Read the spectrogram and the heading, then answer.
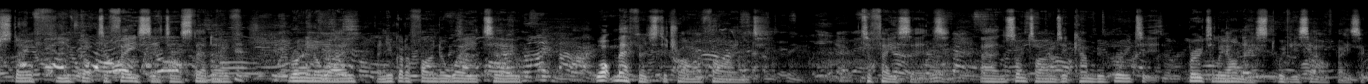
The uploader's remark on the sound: This is my first ever field recording of a podcast. I travelled to Leiscester to Turtle Lodge Healing.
